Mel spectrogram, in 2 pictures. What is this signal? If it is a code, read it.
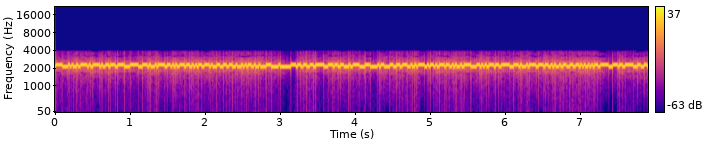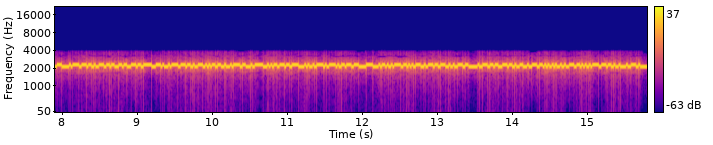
RTTY, about 45.45 baud. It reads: OF OTHER SHIPS. IT COMBINED FOR THE FIRST TIME ALL THE ASPECTS OF MODERN NAVAL WARFARE -
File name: fsk170 / USS-New-Jersey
